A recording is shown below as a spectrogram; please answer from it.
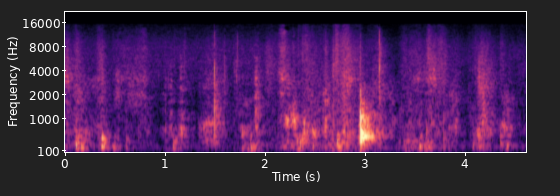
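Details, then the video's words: Rescue American bulldog brought from Ireland to Sweden, playing indoors in a small room: soft panting and rustling breaths with brief whimpering sounds and one sharp louder noise near the three-second mark. "American bulldog playing"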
